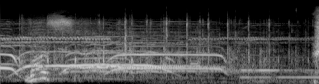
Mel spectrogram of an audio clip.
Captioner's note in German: Jubel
